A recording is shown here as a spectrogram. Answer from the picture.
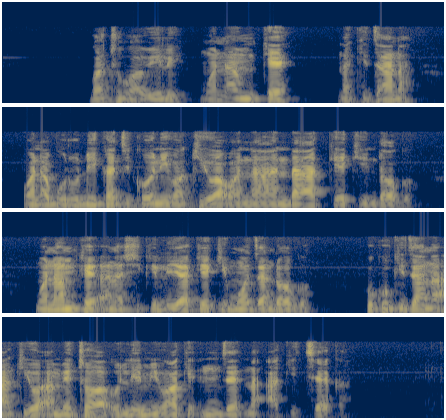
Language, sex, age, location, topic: Swahili, male, 25-35, Nairobi, education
